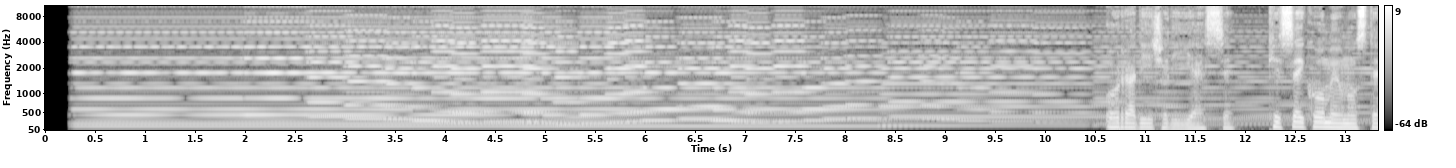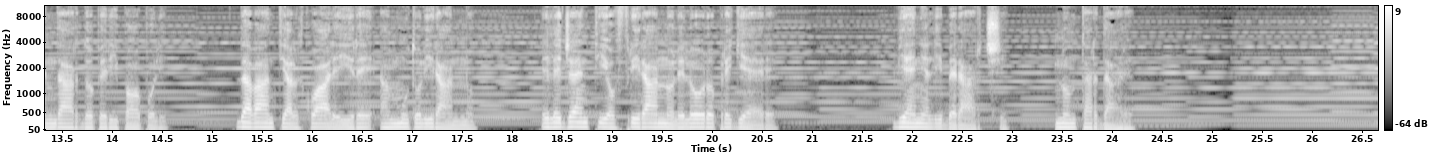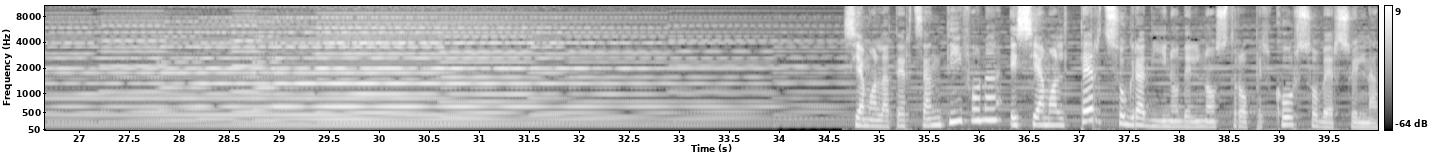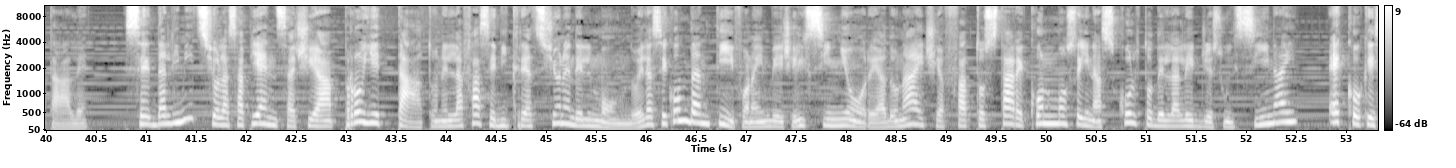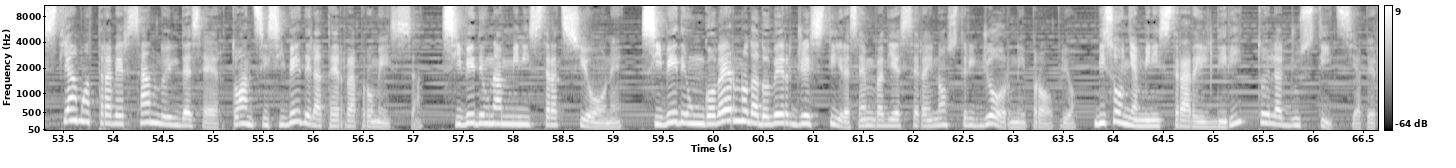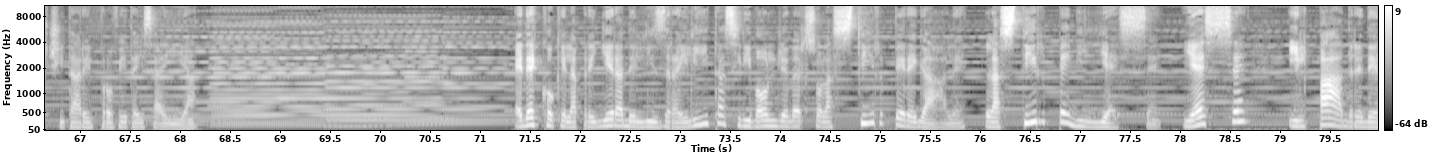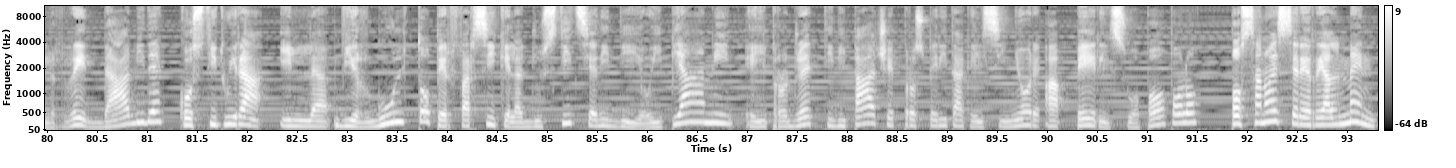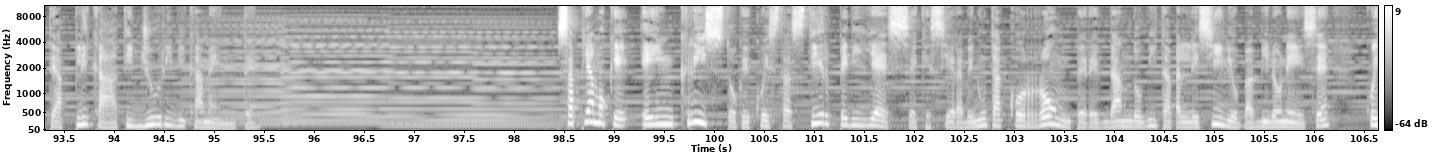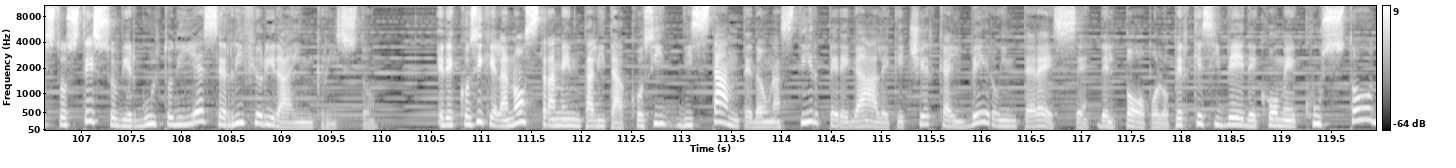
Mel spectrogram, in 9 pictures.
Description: Le esecuzioni delle Antifone O dell'"Ensemble dei Fiorentini"
Dalle antifone maggiori dell’Avvento – O Radix Jesse
O-RADIX-JESSE-CON-EFFETTI.mp3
